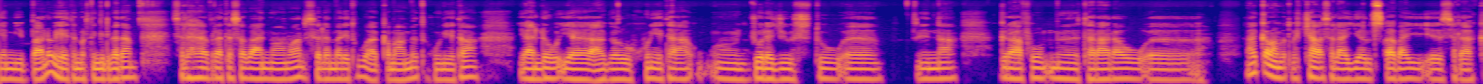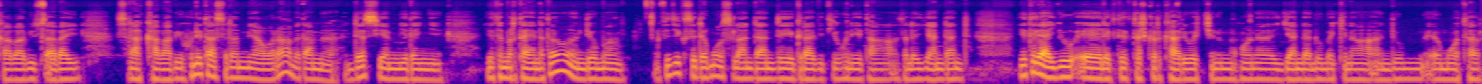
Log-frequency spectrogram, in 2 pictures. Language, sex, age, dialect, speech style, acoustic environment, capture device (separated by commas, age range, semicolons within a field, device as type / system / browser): Amharic, male, 25-34, Ethiopia - Addis Ababa, excited, silence, mobile / Linux / Chrome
